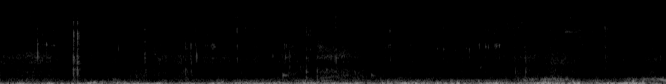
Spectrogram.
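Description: A spinning reel being cranked to wind in a bottom fishing line, with irregular clicks and knocks from the reel and rod over a steady low rumble.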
